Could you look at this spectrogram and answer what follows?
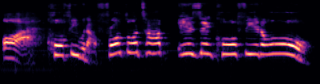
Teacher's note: one feature common in New York City is what we call a raised vowel in words like thought and cloth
